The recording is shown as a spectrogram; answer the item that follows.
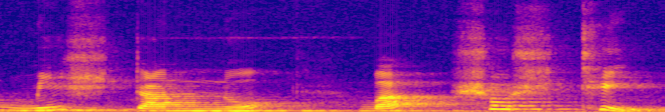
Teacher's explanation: মূর্ধন্য স দিয়ে যখন আমরা কোনো শব্দ লিখবো বা পাবো, সংযুক্ত অবস্থায় পাই, তখন সেটা তালব্য স এর মতো উচ্চারিত হবে। হ্যাঁ, মূর্ধন্য স এর সাথে কোনো কিছু সংযুক্ত অবস্থায় থাকলে তার উচ্চারণটা হবে তালব্য স এর মতো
